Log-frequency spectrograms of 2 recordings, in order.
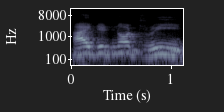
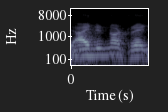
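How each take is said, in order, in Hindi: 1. इस क्रिया में लंबा ee स्वर है। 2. इस क्रिया में छोटा e स्वर है। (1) "डिड यूज किया है तो रीड ही आएगा" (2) "आई डिड नॉट रेड नहीं आएगा"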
